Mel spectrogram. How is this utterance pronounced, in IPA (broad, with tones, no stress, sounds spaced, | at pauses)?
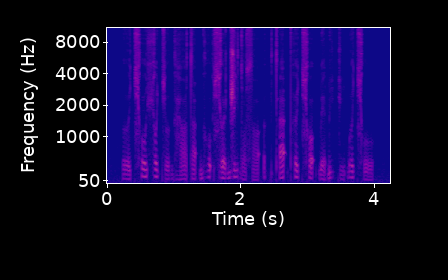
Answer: ɤ˨ ə̯ t͡ɕʰ o˦ ç ɔ˦ c ɤ˨ ɡʱ a˨ ə̯ tˤ i˨ ʔ ɡʱ o˦ ʔ ɕ ɤ˧ ə̯ ɖ͡ʐ i˦ d o˨ sˤ ɤ˨ ʔ | tʼ a˦ ʔ pʰ ə˦ t͡ɕʰ ɔ˧ ʔ ɓ ɛ˨ ɓ i˦ k i˨ ɓ ɤ˧ t͡ɕʰ o˨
